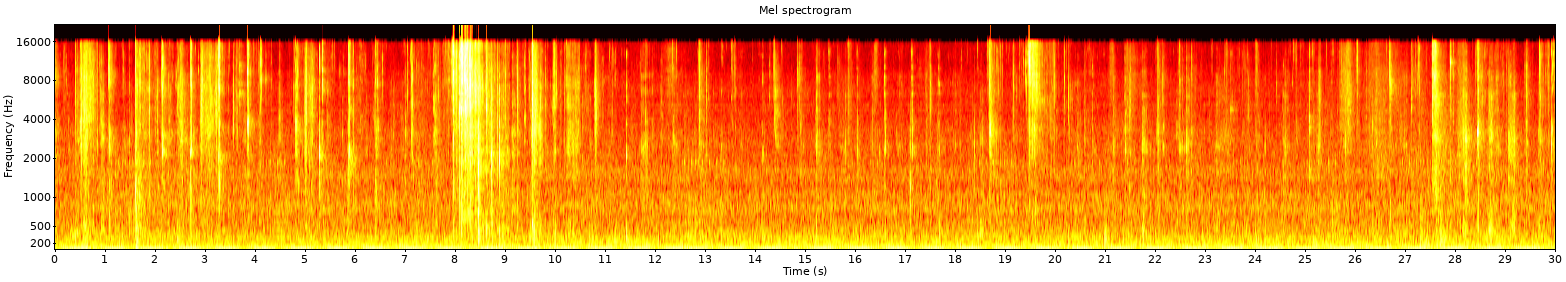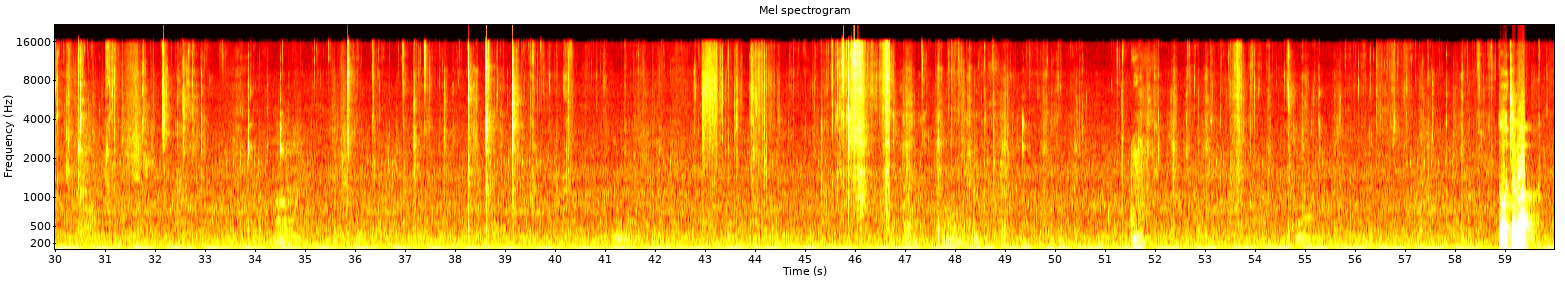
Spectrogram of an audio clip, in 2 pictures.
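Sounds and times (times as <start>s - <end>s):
person biting and chewing: 0.0s - 58.8s
steady low hum: 0.0s - 59.9s
sharp crunches: 0.4s - 11.0s, 42.8s - 50.1s.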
